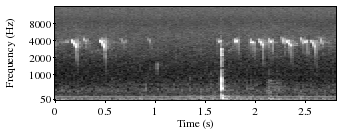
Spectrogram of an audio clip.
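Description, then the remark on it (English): A flock of birds calls continuously: many short, high chirps slurring downward overlap across the whole stretch above a low steady hum, broken once by a brief dull thump. “4-3 at the tail top is calling in a flock of birds.”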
